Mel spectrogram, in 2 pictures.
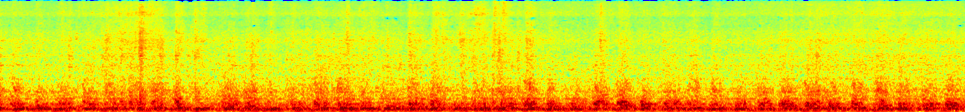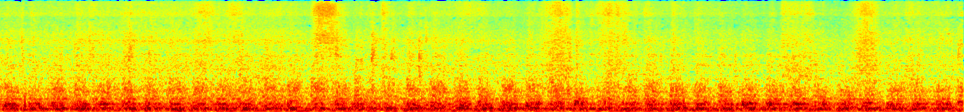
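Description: Passenger train carriage running along the rails, heard from its open doorway: a steady low rumble of wheels on track, with a few rail-joint clicks in the later part.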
